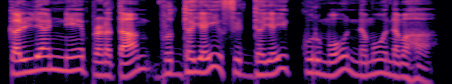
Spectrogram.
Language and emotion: Marathi, neutral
